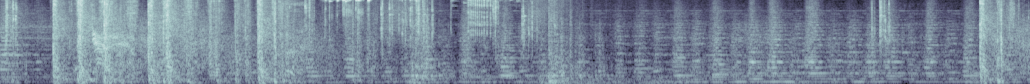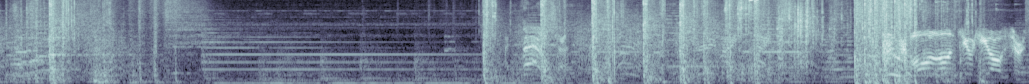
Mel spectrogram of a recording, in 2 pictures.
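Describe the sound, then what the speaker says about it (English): Bursts of gunfire crack out in a Mafia Definitive Edition shootout, rapid volleys and machine-gun runs clustered at the start, middle and end, over a continuous game soundtrack and ambience. "All on-duty officers, gunshots being reported."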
